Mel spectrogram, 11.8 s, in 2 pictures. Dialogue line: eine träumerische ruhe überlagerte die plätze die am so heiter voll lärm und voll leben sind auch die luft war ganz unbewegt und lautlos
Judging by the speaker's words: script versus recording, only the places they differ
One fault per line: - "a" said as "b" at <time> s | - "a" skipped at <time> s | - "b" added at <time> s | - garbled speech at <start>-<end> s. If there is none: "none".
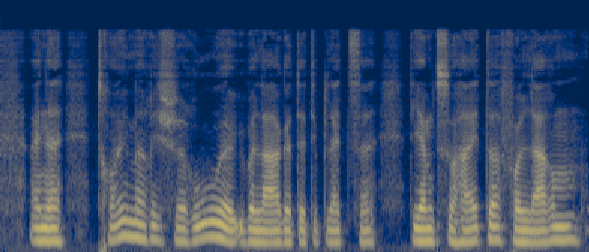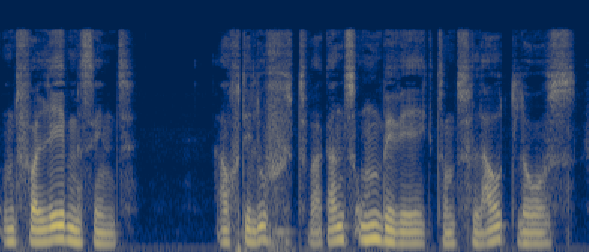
none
